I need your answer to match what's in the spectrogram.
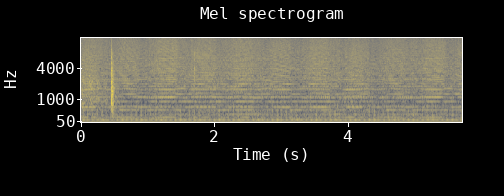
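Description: A steady synthesized drone tone holds at constant loudness, a deep hum layered with buzzing overtones, broken only by one sharp click near the start. No one speaks.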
